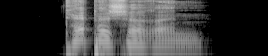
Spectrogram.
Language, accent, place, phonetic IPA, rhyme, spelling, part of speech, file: German, Germany, Berlin, [ˈtɛpɪʃəʁən], -ɛpɪʃəʁən, täppischeren, adjective, De-täppischeren.ogg
- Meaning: inflection of täppisch: 1. strong genitive masculine/neuter singular comparative degree 2. weak/mixed genitive/dative all-gender singular comparative degree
